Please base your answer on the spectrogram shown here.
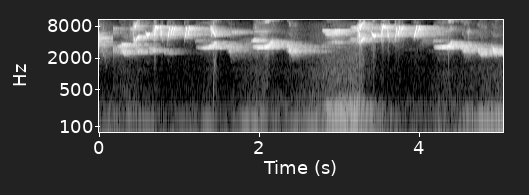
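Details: Practising its song, a young orange-headed thrush gives loose, high whistled phrases that rise and fall in smooth glides, with a short rumbling noise behind them midway.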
